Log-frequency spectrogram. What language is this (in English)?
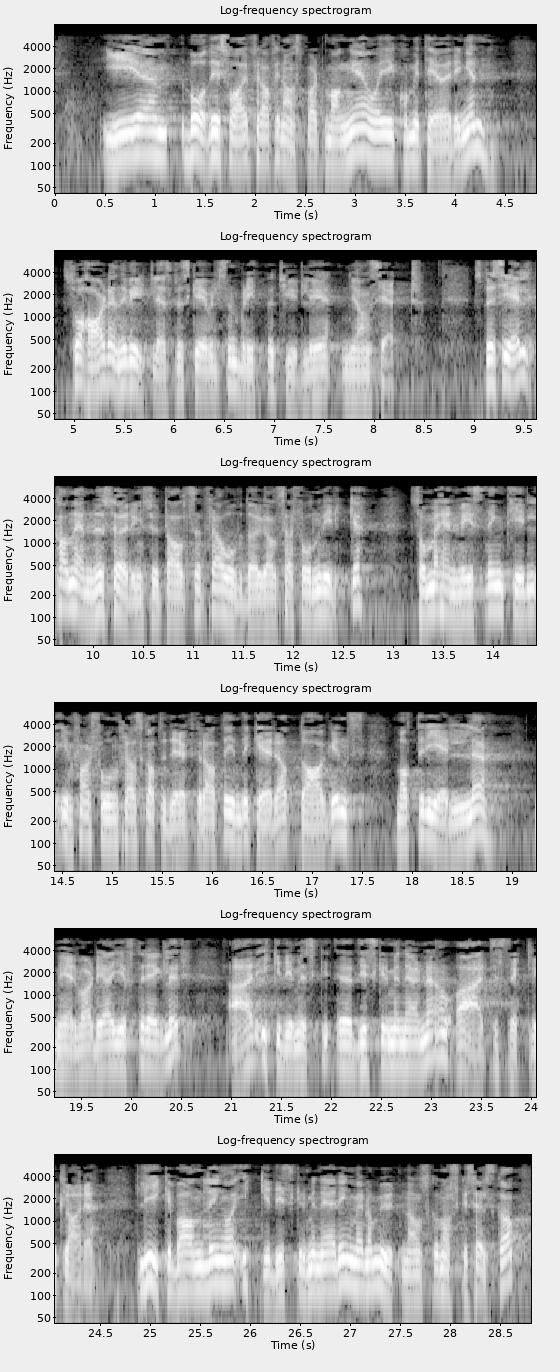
Norwegian Bokmål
